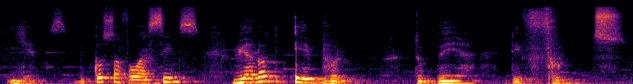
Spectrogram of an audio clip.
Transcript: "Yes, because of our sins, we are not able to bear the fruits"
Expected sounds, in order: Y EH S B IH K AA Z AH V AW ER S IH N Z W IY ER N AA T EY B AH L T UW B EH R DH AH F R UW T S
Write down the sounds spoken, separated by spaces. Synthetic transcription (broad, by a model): Y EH S B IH K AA S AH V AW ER S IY N S W IY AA N AA T EY B AH L T UW B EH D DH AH F R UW T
